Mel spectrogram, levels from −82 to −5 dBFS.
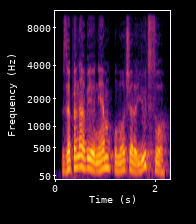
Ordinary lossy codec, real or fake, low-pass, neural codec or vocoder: none; fake; 9.9 kHz; codec, 16 kHz in and 24 kHz out, 0.4 kbps, LongCat-Audio-Codec, two codebook decoder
